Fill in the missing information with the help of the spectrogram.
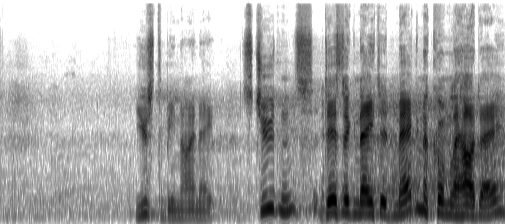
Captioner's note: audience laughing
